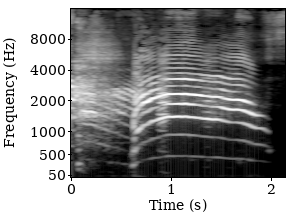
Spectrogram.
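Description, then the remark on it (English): A single drawn-out cat screech, loud, rising sharply then holding a strained, wavering yowl for about two seconds before cutting off; in a horror movie, it is the sound heard when a haunting ghost child opens his mouth. No talking. “I hate the fact that when he opens his mouth, it's a cat screech that you hear.”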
